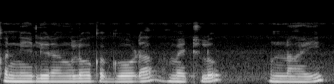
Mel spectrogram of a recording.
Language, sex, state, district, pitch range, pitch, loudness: Telugu, male, Telangana, Mahabubabad, 130-145 Hz, 135 Hz, -16 LUFS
